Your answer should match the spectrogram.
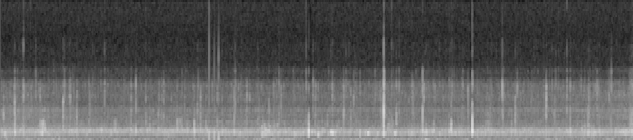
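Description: Water sound picked up by a camera snorkelling over a coral reef: a steady low rumble and hiss, with many short, sharp clicks and crackles scattered irregularly through it.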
